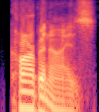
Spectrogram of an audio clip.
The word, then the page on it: carbonize: American English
